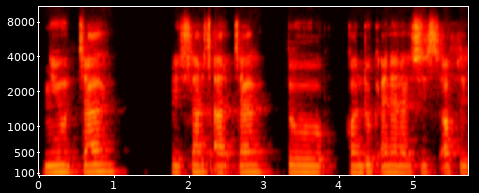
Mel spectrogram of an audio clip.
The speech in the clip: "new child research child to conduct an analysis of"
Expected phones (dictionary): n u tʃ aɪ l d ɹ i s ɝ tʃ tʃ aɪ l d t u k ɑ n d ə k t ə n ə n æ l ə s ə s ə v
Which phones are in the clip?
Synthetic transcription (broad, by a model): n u tʃ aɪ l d ɹ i s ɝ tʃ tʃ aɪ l t u k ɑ n d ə k ə n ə n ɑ l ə s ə s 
